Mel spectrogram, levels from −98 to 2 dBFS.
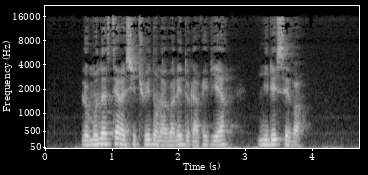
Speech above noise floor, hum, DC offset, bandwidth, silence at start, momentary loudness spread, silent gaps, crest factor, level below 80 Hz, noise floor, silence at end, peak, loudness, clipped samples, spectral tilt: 28 dB; none; under 0.1%; 16.5 kHz; 0.45 s; 11 LU; none; 18 dB; -48 dBFS; -47 dBFS; 0.25 s; -4 dBFS; -19 LUFS; under 0.1%; -5 dB/octave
